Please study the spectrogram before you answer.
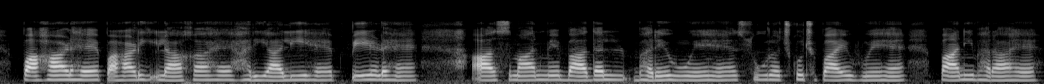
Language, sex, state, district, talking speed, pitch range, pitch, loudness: Hindi, female, Bihar, Gaya, 130 wpm, 195-210 Hz, 200 Hz, -19 LUFS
